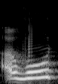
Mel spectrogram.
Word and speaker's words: huit: इसकी प्रोनाउंसिएशन तो वी के जैसे ही होती है, बट इसकी स्पेलिंग होती है HUIT, वी, ठीक है, बोलो वी, लिखो HUIT, ठीक है।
